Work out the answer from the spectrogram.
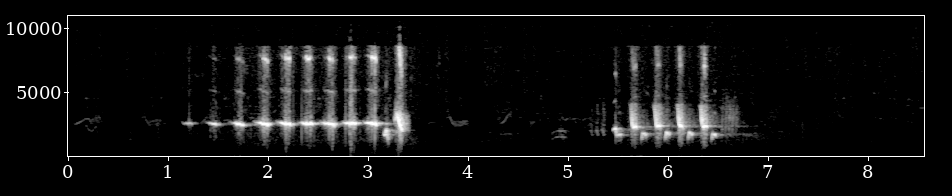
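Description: A bird singing outdoors: a quick run of about ten clear, repeated high notes ending in a short downward slur, then a shorter run of about five notes a couple of seconds later.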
